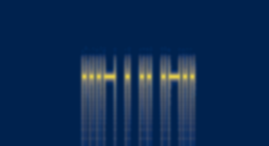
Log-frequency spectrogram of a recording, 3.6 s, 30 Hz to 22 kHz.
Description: Morse code, heard as a keyed tone, about 25 wpm, 700 Hz. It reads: VEIL
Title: Multi-letter Phonemes Repeated 3x 25wpm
